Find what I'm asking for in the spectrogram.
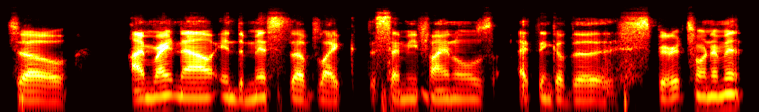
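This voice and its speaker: A man with a deep yet bright, forceful voice hosts a casual podcast. He rambles through asides in a loose, chatty way, recorded close and dry. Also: flat delivery, moderate pace, smooth, dry recording, dull audio. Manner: rambling, swearing, many "you know" asides. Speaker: podcast host. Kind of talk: casual chat about games and shows.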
